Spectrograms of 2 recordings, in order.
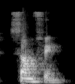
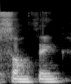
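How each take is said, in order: First: The middle consonant is an f sound. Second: The middle consonant is a th sound. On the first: "They change the TH to F" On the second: "instead of something"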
